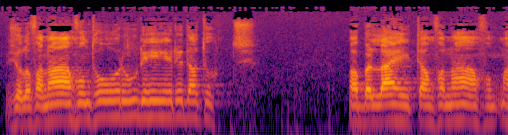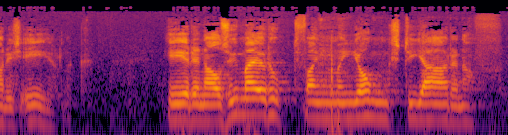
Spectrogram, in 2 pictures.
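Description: A man preaching a sermon, swinging between loud urgent pleading and soft hushed asides. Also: mid-range voice, fairly even intonation, a little hiss or hum. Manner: slow, deliberate preaching. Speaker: pastor.

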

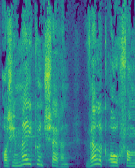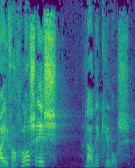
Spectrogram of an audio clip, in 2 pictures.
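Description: Brief: cold cruel commandant, done by a man telling jokes, slow and clipped. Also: high-pitched, big pitch swings, exaggerated voice.

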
